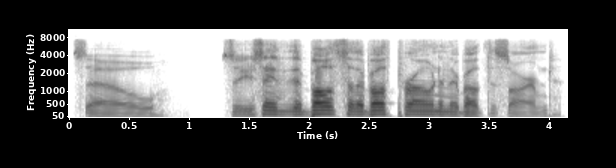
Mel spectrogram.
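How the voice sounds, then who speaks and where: A game master with a low, smooth voice runs a tabletop game, patiently confirming every rule and roll with the players. His resonant voice arrives through dull, lo-fi voice chat that sounds dry with no room sound, and he talks a little slowly.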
